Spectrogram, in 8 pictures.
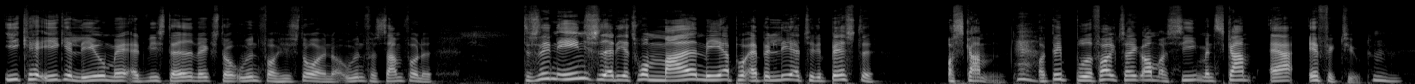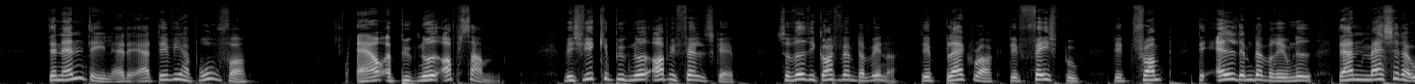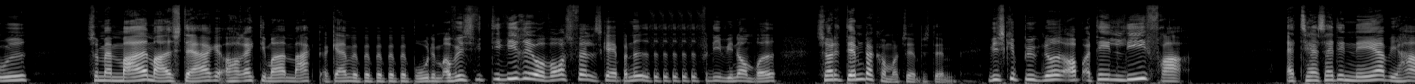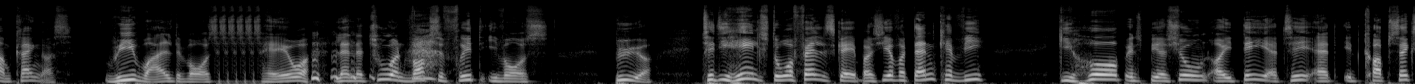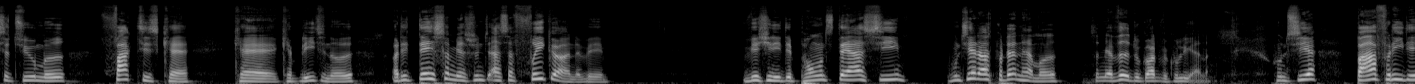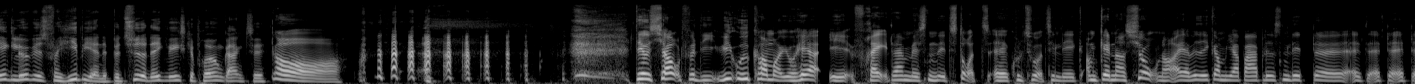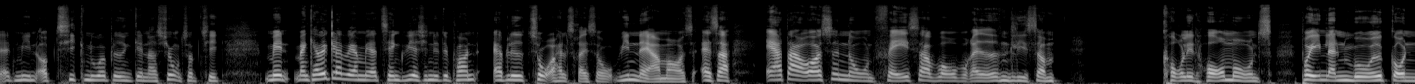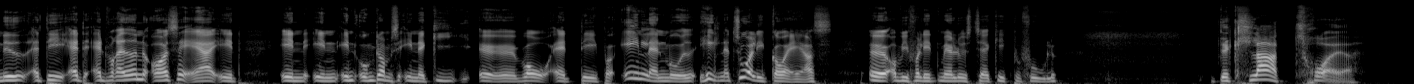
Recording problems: audio stuttering; at 32 s, at 35 s and at 45 s

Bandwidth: 17 kHz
